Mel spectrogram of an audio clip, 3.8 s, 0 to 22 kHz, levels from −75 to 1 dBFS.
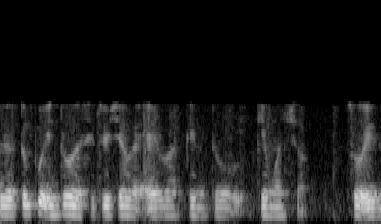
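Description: Speech cut by the noise suppressor occurs at 0.17–0.38 s, 0.85–1.19 s, 1.63–2.6 s and 2.86–3.06 s in this speech clip, with the longest stretch losing about half a second of sound. The suppressor mistook low-level parts of the speech for background and pulled them down by about 10 dB, and by about 13 dB in the third stretch, so soft consonants and endings sound swallowed, over a call band ending near 4 kHz.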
